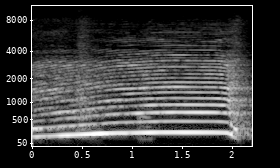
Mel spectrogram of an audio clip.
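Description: A cow mooing: one long, loud call that rises a little in pitch, holds steady and stops sharply near the end.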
